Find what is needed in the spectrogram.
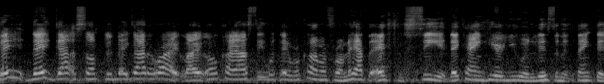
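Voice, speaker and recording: Noticeable background noise underlies words delivered very fast. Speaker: astrology tarot reader. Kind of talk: casual livestream reading.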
